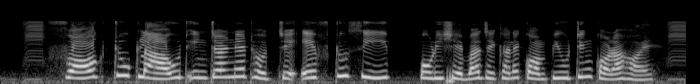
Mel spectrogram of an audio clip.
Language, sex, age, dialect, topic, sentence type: Bengali, female, <18, Standard Colloquial, agriculture, statement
